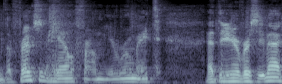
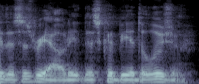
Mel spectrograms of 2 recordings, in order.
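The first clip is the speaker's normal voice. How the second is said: ordinary talk, nothing marked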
